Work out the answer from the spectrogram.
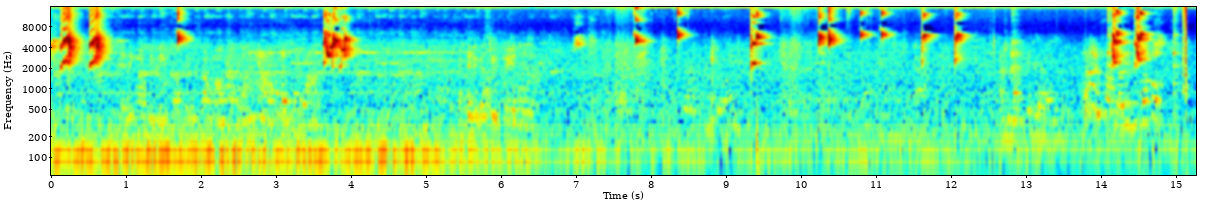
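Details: Noisy lovebird chattering to attract other lovebirds: bursts of shrill screeches early, then a quick run of sharp, high, clipped chirps, ending in a dense cluster of shrieks.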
